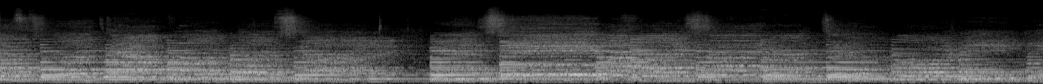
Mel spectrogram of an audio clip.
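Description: Church choir of men and women singing sustained notes, with a brief break for breath about four seconds in before the voices come back in together.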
